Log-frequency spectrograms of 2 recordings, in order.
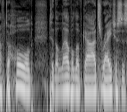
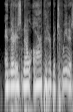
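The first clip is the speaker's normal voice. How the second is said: higher and louder, pressing the point; emphatic; 5 semitones higher, 6 dB louder, faster than usual. Real, not acted. Preacher driving the verse home to listeners, emphatic and louder. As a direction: proclaim it with urgency.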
